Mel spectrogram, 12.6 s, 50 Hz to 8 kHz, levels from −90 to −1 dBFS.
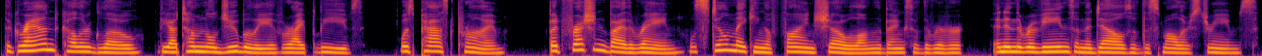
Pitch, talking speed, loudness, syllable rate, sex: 195 Hz, 185 wpm, -20 LUFS, 5.0 syllables/s, female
